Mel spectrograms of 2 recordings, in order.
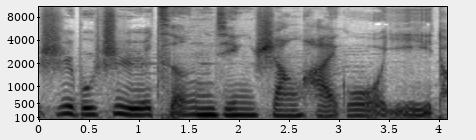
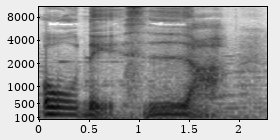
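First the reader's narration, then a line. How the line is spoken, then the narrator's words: Low voice. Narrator (Chinese): 他低声地说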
